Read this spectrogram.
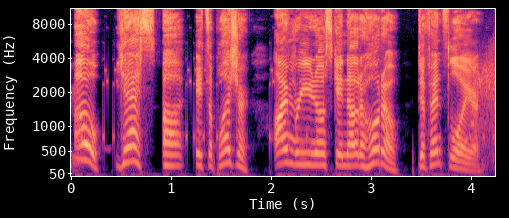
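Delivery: put-on high, loud polite young lawyer. The lawyer answering the governor, high and polite. Voicing the Japanese lawyer character.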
